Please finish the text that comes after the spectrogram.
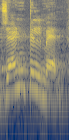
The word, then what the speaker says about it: gentleman: जब किसी स्पेलिंग में जी के बाद अगर ई, आई या वाई हो, तो जी का वहाँ पर जो प्रोनाउंसिएशन होता है वो ज़्यादातर ज होता है। जैसे ये क्या स्पेलिंग हमारे पास, GENTLEMAN, ये है जेंटलमैन।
